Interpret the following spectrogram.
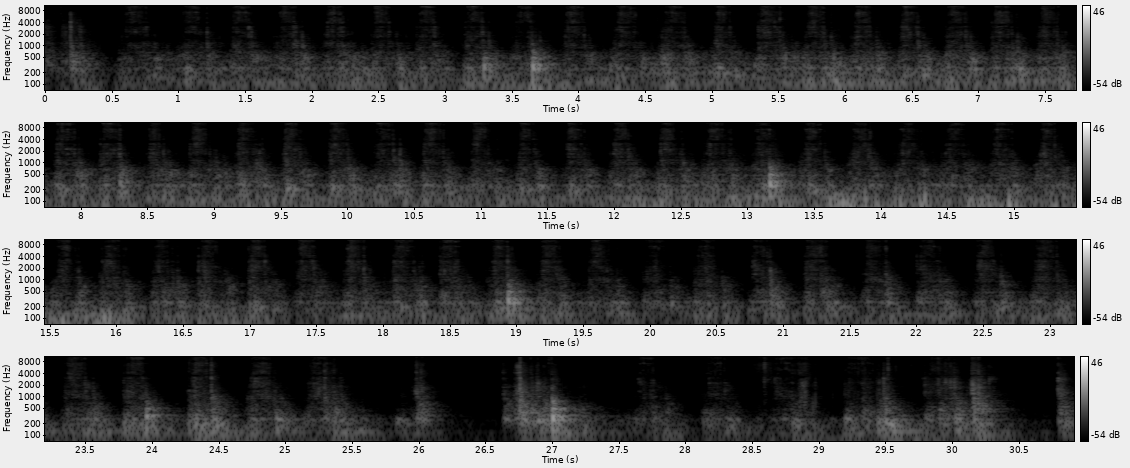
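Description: Hand socket ratchet clicking steadily, about three clicks a second, as a bolt is turned through a wooden deck-board trailer side. It pauses briefly near the end, then gives a few more strokes, with a few louder knocks along the way.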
